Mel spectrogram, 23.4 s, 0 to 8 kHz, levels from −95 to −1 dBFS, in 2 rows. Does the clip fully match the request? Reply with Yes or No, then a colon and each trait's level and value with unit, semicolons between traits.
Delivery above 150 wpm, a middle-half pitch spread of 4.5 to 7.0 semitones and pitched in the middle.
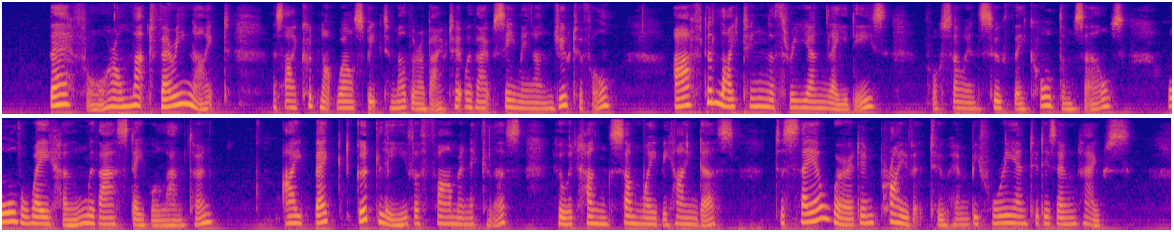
Yes: average, 170 wpm; average, 4.8 semitones; medium, 175 Hz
